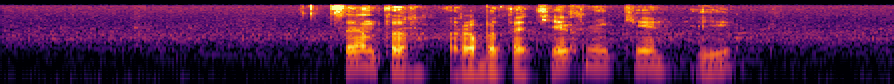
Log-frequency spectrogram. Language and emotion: Russian, neutral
